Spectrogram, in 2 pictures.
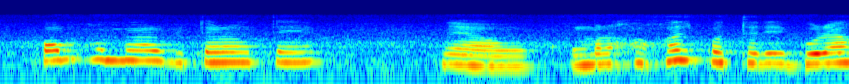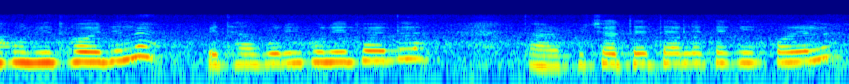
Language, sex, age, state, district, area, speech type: Assamese, female, 18-30, Assam, Morigaon, rural, spontaneous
